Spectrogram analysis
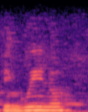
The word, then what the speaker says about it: pingüino: necesit vamos indicar que la u debe pronunciarse Argüello cigüeña agüita pingüino esa es esta partecita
